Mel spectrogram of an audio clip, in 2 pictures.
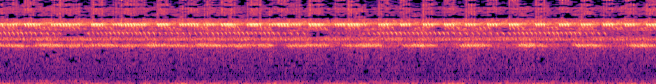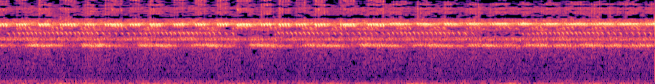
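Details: High-pitched cricket trilling, meant to frighten rats from homes, garages, warehouses and rice fields, runs unbroken in stacked shrill bands with rapid regular pulses and a soft low rumble underneath.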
